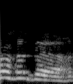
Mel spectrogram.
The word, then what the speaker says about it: sans odeur: I don't know how it would be pronounced Ah, in ok, French, et but sans odeur, d'accord.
